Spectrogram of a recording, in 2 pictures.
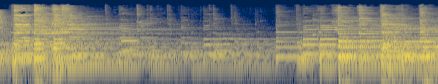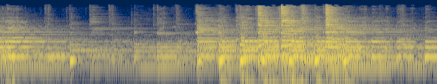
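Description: Background music: a plucked and strummed acoustic guitar piece, with denser strummed passages about four seconds in and again around eight to nine seconds.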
